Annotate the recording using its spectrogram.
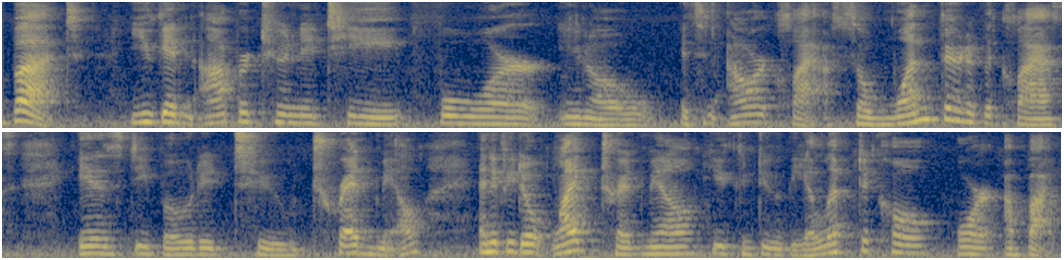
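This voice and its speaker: There is audible room echo as a woman talks at a fairly slow pace. Her pitch is fairly low, with ordinary variation. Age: 70s. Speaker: nurse and plant-based nutrition vlogger. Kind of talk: casual informational talk to camera. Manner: animated.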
